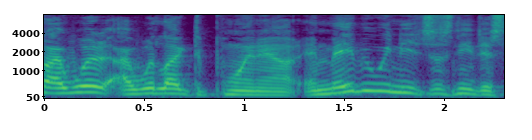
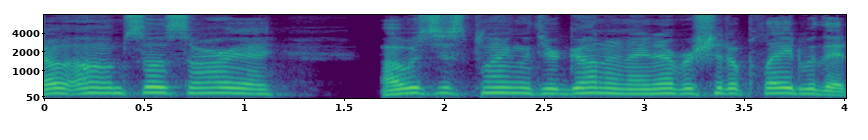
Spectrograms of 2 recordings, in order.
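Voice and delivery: put-on, apologetic cartoon voice; 3 semitones higher than usual. Retelling the heavy-handed ending, imitating Broadway's mock apology. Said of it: "Broadway's like".

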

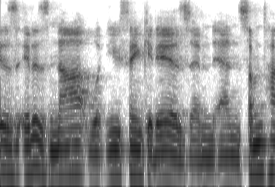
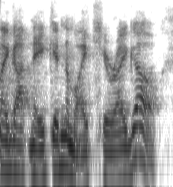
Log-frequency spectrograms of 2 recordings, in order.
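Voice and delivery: ordinary talk

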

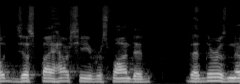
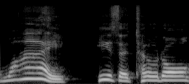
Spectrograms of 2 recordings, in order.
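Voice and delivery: high, pitched-up loud outcry; 5 semitones higher than usual. Recounting a woman's dream, voicing her answer about her ex-husband: retelling a shout. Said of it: "And she shouts out".

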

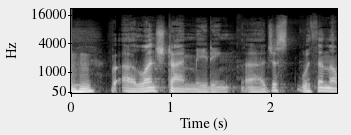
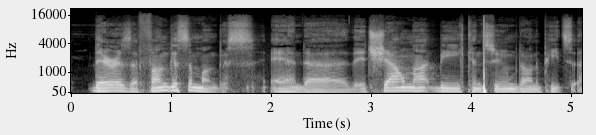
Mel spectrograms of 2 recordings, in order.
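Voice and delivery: normal talking voice

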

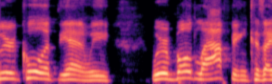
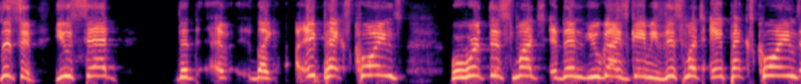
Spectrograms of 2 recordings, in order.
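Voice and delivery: acted-out, put-on yelling; 8 semitones higher than usual. Retelling an argument with a guy over Apex coin money, retelling their own yelling. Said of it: "and I'm yelling".

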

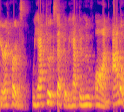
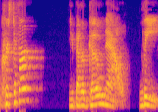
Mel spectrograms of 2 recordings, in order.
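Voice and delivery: deep voice, slow, drawn-out delivery. Retelling a scene where Emily tells Christopher to leave; deeper Emily voice. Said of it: "Let me do my Emily voice".

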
